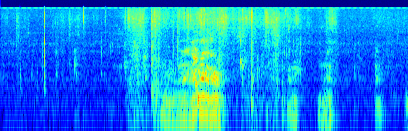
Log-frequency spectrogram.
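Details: A rough, grumbling growl from Sparkle, an Italian greyhound puppy, swells for about a second, then trails into a few shorter throaty grunts.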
